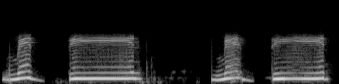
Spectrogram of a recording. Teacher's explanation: फिर मीम को दाल में मर्ज करिए, मिद्दीन, मिद्दीन, अगर आप रुक रही हैं तो आपको दीन में दाल के साथ जो है या मद दिया आया है तो उस मद को आपको 4 काउंट देना है अगर आप रुक रही हैं।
